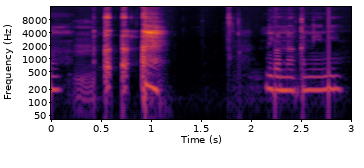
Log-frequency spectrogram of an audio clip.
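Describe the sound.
A person clears their throat in a few short, rough bursts, followed by a longer voiced sound, with no other talk.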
